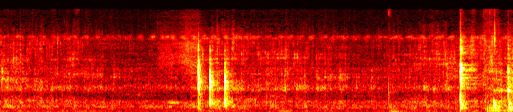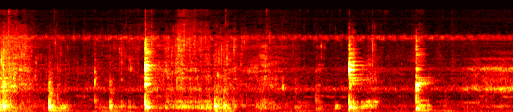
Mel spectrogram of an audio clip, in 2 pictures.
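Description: Long-handled ladle stirring beef and potatoes in ghee inside a metal cooking pot (degchi), knocking against the pot's side at irregular intervals with a few sharp clacks, over a faint hiss of frying.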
